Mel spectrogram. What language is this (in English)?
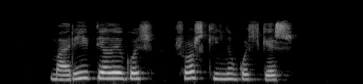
Mari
